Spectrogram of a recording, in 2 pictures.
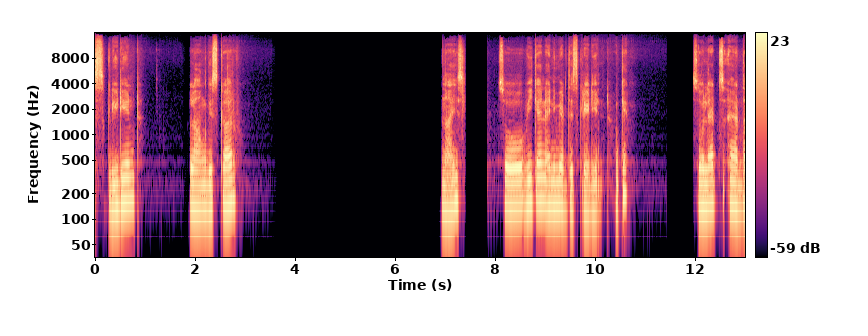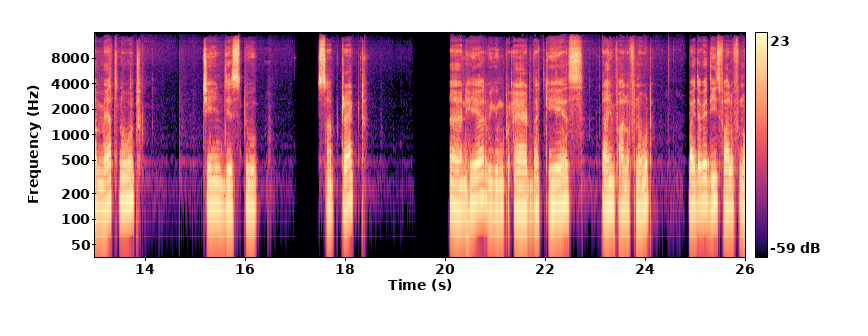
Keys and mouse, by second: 1.3-1.7 shift+drag, 2.7 space, 5.5 shift+Left, 7.2 space, 9.8 click, 10.3 middle click, 11.4 right click, 12.3 shift+a, 14.6 click, 17.1-18.4 drag, 19.1 middle drag, 20.3-26.0 drag.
